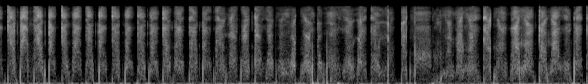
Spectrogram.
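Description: A white plastic tweezer tip scratches and rubs across the white plastic inline remote microphone of an earphone resting on felt. It makes rapid, uneven, bright scratchy strokes, about four per second, with a hissy, sanding-like texture and almost no low end.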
